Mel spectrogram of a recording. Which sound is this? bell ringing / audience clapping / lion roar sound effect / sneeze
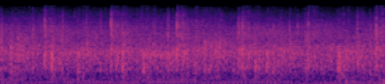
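audience clapping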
